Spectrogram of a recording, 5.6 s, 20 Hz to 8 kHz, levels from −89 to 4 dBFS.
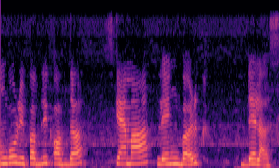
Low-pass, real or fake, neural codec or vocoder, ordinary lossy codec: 7.2 kHz; real; none; none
